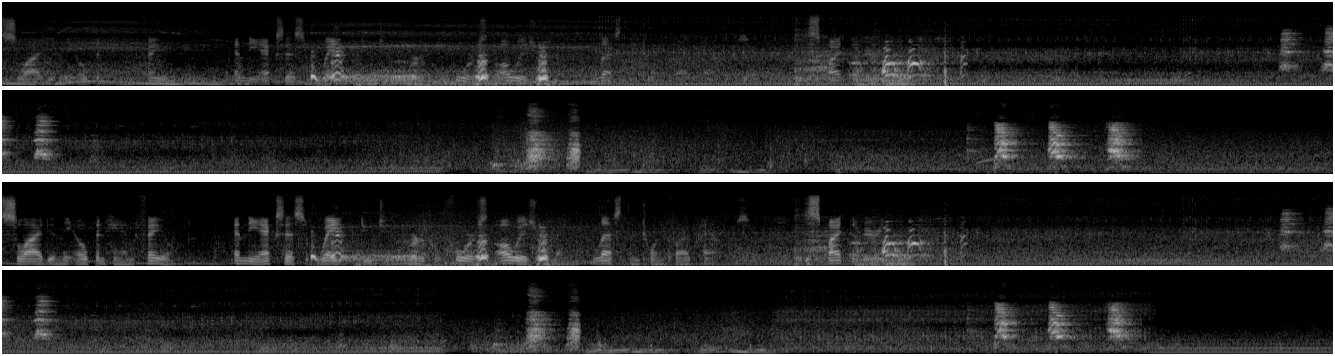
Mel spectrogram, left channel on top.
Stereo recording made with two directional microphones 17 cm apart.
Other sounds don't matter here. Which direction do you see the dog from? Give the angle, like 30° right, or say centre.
10° left.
